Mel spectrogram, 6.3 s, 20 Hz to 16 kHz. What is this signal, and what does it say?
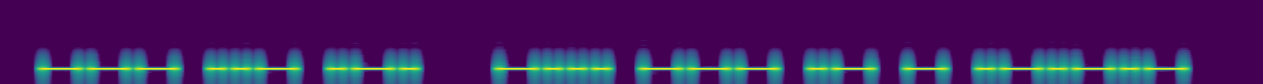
Morse code, heard as a keyed tone, about 20 wpm, 700 Hz. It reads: OUR BOAT.
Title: Sentences from Top 1400 Words 20wpm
